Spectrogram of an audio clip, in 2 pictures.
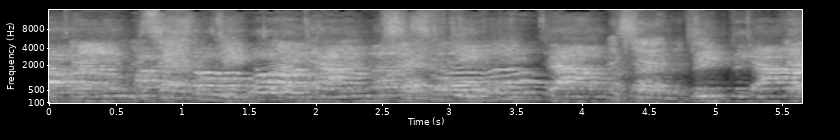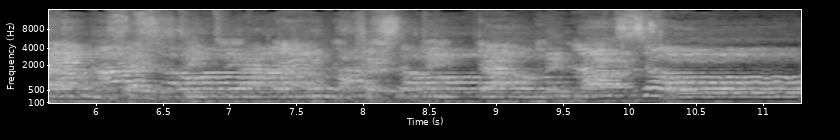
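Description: Mixed choir singing a cappella, several voice parts moving over a steady low held note, and closing on a long held chord near the end.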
